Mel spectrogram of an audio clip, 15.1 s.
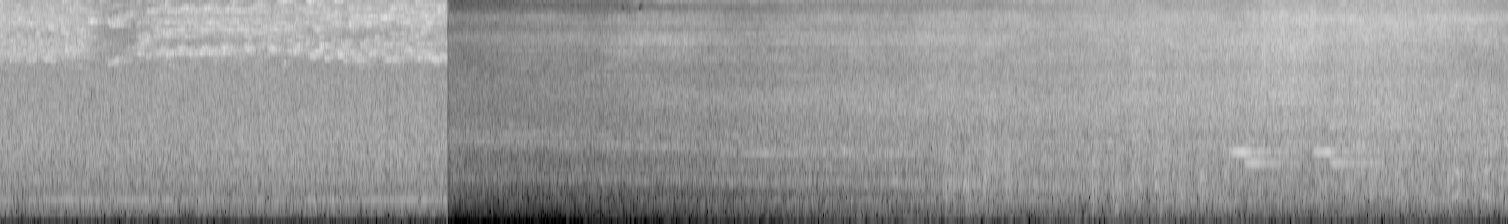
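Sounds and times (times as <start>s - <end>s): train wheel and air rush: 0.0s - 15.0s
two-note tone: 12.3s - 14.1s.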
